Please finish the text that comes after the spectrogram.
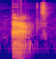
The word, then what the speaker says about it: ABT: ABT is pronounced apt, as in Jack.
